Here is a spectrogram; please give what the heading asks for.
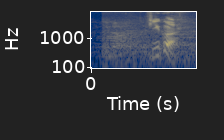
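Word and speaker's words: Fuqua: went to a great business school oh yeah fuga fuga that's right we're both Blue Devils and pronounce it right by the way my my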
